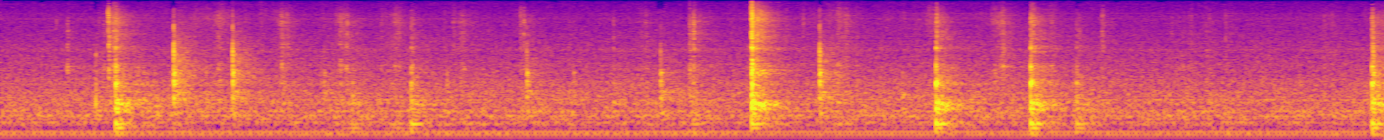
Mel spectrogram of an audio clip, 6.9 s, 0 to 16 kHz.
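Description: A small screwdriver clicking and tapping in the screw terminals of an L293D motor shield, in scattered sharp clicks about a second apart, over a steady low hum.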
